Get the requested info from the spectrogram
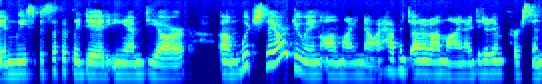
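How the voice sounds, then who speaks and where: Talking at a fairly quick pace, a woman with a fairly low pitch has a normal speaking voice. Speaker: former therapy client. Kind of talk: panel discussion.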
